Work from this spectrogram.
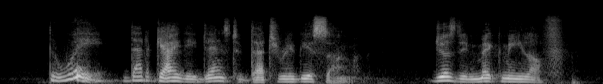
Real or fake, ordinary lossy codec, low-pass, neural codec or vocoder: fake; MP3, 96 kbps; 10.8 kHz; codec, 16 kHz in and 24 kHz out, 0.4 kbps, LongCat-Audio-Codec, fine tuned four codebook decoder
